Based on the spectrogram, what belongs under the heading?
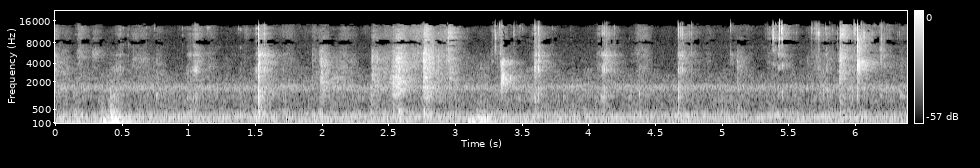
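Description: A person chewing and smacking her lips, with an irregular run of sharp wet clicks and soft squishes as soft rice, mashed taro and fried fish are eaten by hand.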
